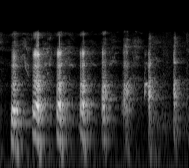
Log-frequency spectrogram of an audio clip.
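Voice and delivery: high, breathy burst of laughter; real giggle. Real, not acted. Laughing at the acted battle cry, real giggle. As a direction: break into giggles.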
